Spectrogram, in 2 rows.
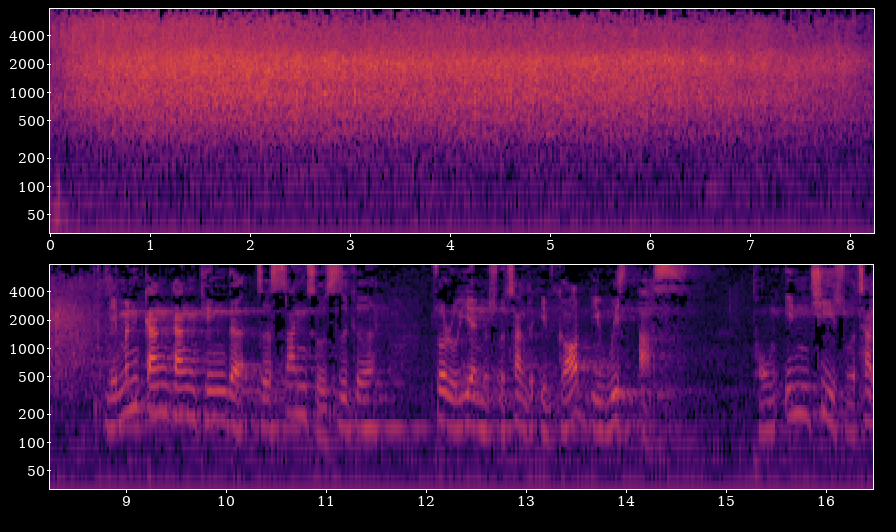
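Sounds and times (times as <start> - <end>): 
audience applause: 0.0 - 8.6
speech: 8.8 - 14.6, 15.3 - 16.4.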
